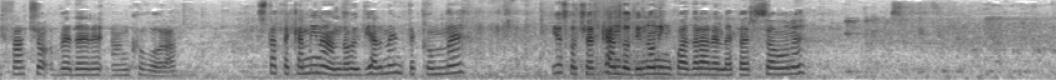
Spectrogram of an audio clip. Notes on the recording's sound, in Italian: Live tour descrittivo da Torino Porta Nuova. Podcast live dalla zona della stazione ferroviaria di Porta Nuova.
